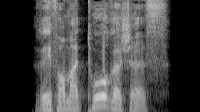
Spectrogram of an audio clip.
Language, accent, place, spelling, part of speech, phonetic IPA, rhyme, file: German, Germany, Berlin, reformatorisches, adjective, [ʁefɔʁmaˈtoːʁɪʃəs], -oːʁɪʃəs, De-reformatorisches.ogg
- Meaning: strong/mixed nominative/accusative neuter singular of reformatorisch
